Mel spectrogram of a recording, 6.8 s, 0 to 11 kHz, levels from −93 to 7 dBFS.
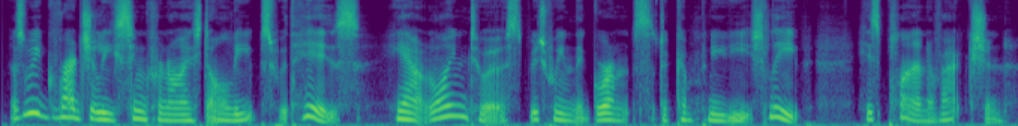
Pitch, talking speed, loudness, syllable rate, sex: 195 Hz, 205 wpm, -21 LUFS, 5.7 syllables/s, female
